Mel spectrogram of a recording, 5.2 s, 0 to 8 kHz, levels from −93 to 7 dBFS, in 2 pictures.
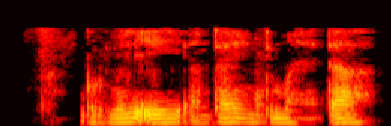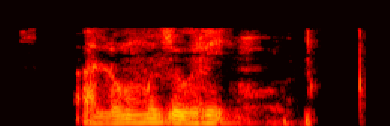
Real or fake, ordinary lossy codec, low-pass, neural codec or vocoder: real; AAC, 16 kbps; 7.2 kHz; none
